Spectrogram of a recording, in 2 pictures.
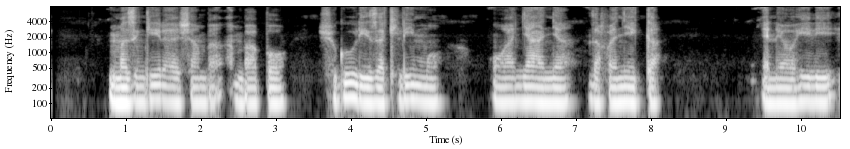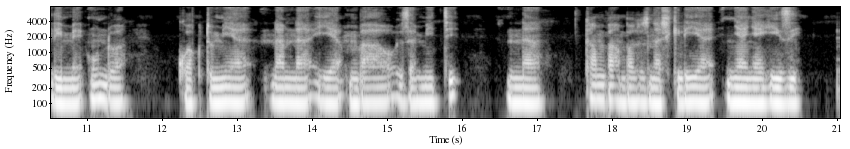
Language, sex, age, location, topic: Swahili, male, 18-24, Dar es Salaam, agriculture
